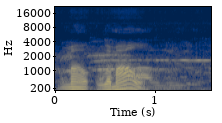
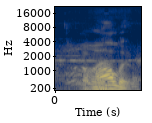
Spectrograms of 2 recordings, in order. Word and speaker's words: Lamalou: Is it Lamalou or is it Lamalu? Lamalou.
